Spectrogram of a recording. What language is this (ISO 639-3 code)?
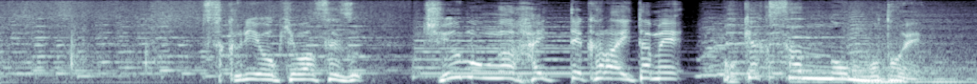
jpn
